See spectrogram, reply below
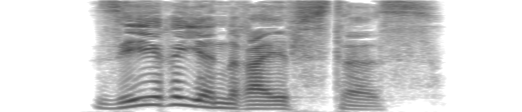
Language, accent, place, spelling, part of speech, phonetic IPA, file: German, Germany, Berlin, serienreifstes, adjective, [ˈzeːʁiənˌʁaɪ̯fstəs], De-serienreifstes.ogg
- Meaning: strong/mixed nominative/accusative neuter singular superlative degree of serienreif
